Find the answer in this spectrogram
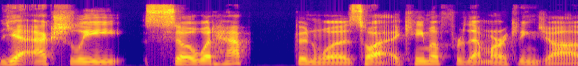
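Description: Speaking with an American accent, a man uses a normal speaking voice at a moderate pace with ordinary pitch variation, against a quiet background. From Arizona, Yuma. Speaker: real estate agent. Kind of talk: casual interview.

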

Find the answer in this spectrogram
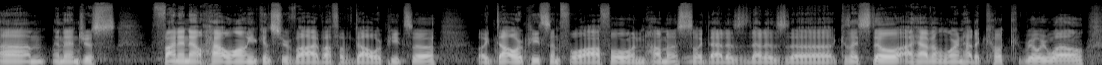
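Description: Man with an American accent and a plain, everyday voice, medium pitch and moderate pace, dry and close with no echo, on a very clean recording with a silent background. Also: fairly even intonation. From Western Massachusetts. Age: 20s. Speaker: comedian. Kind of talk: casual interview. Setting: on location in the East Village.

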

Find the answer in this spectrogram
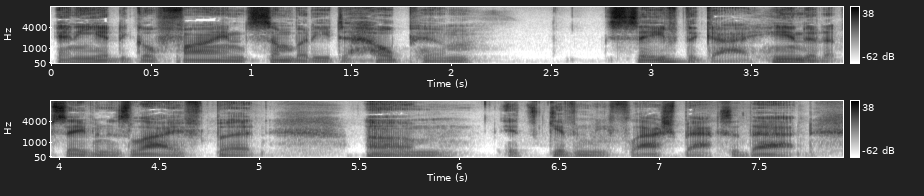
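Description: A man's voice sits at a very deep, low pitch yet has a bright, sharp tone. He keeps a moderate pace and fairly even intonation in a very clean recording with a silent background. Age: 30s. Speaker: podcast host. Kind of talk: casual interview. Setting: in person.

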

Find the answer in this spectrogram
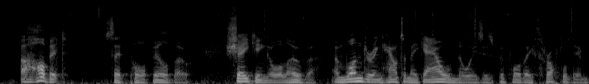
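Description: Natural-sounding reading voice.

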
